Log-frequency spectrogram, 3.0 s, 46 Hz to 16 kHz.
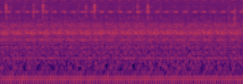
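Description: A silage harvester in Farming Simulator 2013 idles with a steady, even mechanical hum and faint rhythmic knocking, fairly quiet and unbroken, with no voices over it.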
